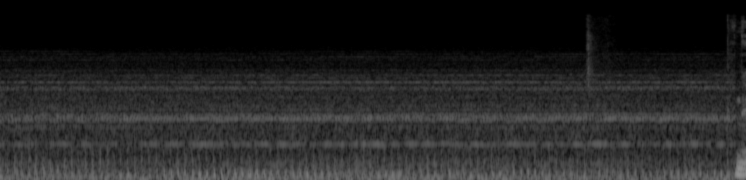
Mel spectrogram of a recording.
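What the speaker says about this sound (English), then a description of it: "Can hear a helicopter outside now," A helicopter flying outside in the DCS World flight simulator, a steady, moderately loud rotor throb that holds through the whole stretch, with a brief sharp knock near the end.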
